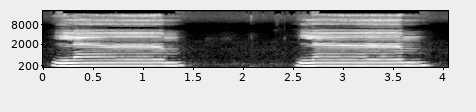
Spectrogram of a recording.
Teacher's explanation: மேல இருக்கக்கூடிய எட்டு பற்களை தொடுறதுன் மூலமாக இந்த லாம் வந்து உச்சரிக்கப்படுது. இப்போ லேம் வந்து, அந்த முதல் பகுதி ஓரம், அந்த நுனி நாவோட முதல் பகுதி ஓரம் வந்து மேல் பற்களோட எட்டு பற்களை தொடறதுனால, லேம்மோட மஹ்ரேஜ் வந்து நமக்கு கிடைக்குதுன்னு சொன்னோம்.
